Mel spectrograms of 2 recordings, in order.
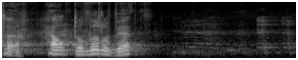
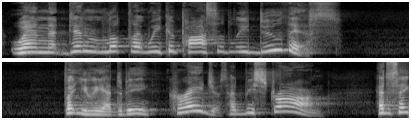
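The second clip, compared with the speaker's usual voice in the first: rising preaching; 7 semitones higher than usual. Acted. Preaching climax on stepping out in faith.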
